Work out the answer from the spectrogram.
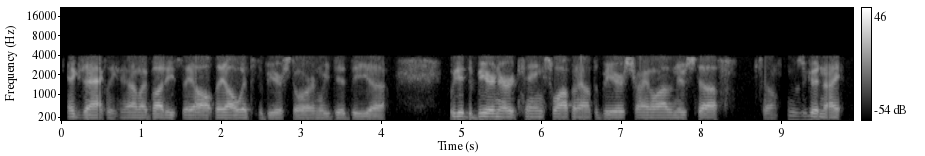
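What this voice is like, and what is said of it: Raspy, groggy voice. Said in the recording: “Little groggy from watching last night's game, so voice a little raspy”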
